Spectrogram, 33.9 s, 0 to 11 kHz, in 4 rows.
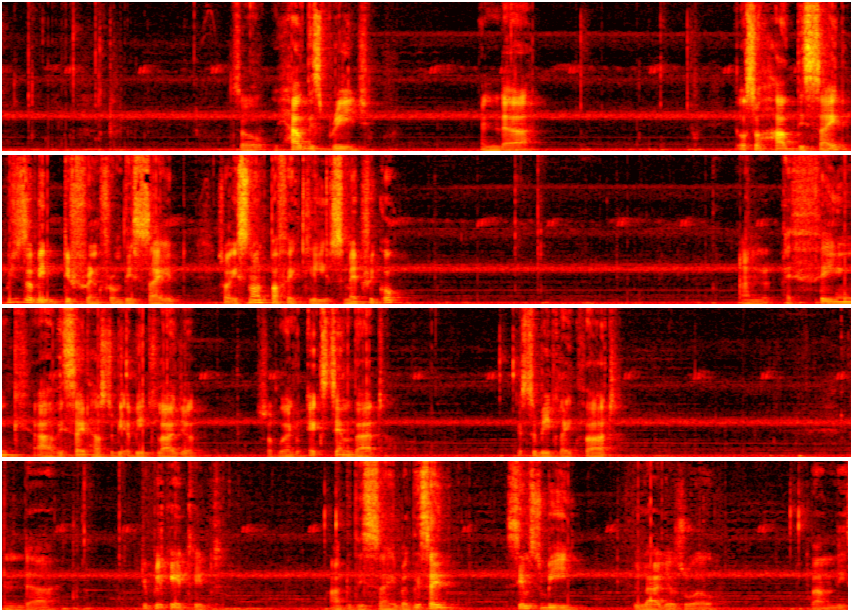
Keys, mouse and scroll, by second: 0.6 scroll down 2, 1.2 scroll down 1, 4.5-5.0 scroll up 2, 5.1 middle click, 6.1-6.5 scroll down 1, 6.6-12.3 middle drag, 12.3 scroll down 2, 13.1-13.6 scroll up 2, 16.3-17.6 middle drag, 17.6-19.0 drag, 19.0 s, 25.5 KP_7, 26.2 KP_7, 27.6 shift+d, 32.2 s, 32.6 s, 33.5 `.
